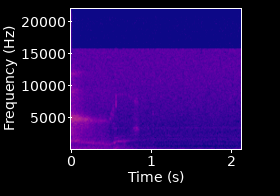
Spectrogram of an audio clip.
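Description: Near silence: room tone. A faint soft sound fades away in the first half-second, and then only a faint steady hum remains.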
